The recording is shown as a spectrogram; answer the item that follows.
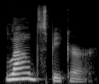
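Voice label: "loudspeaker", 英単語 発音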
